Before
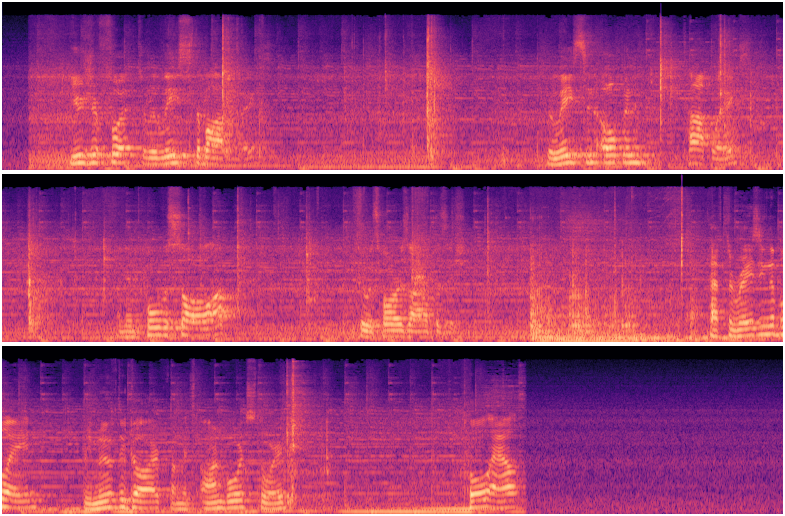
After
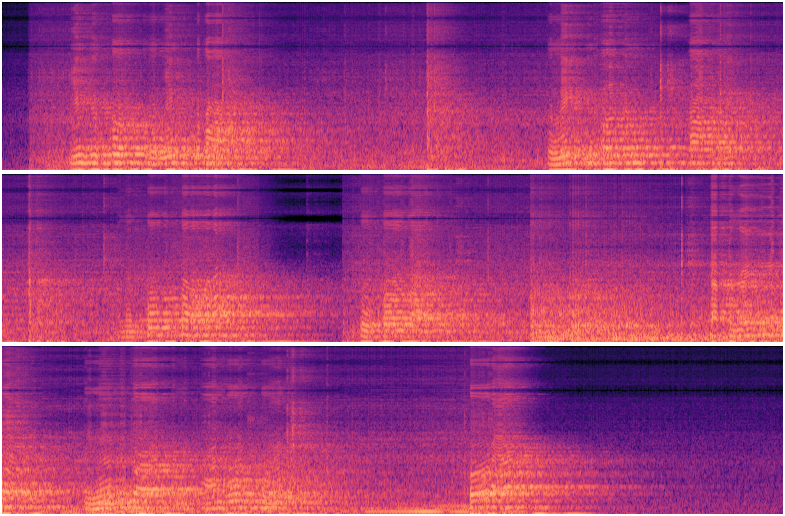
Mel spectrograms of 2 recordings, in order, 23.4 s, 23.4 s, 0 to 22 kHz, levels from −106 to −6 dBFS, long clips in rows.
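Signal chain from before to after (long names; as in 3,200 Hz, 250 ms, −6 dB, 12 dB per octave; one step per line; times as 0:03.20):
tape wow and flutter 15 cents
half-wave rectification
0:10.37–0:11.21: four-pole ladder band-pass 1,300 Hz, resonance 35%
bad sample-rate conversion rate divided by 6×, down filtered, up hold
convolution reverb RT60 3.0 s, pre-delay 63 ms, DRR −1 dB
level −4.5 dB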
